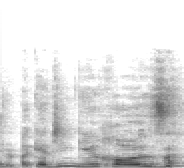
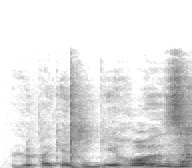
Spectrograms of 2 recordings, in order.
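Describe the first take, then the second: First: "le packaging est rose" repeated higher and louder, leaning on "rose"; insistent repeat. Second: Said in the usual way. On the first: Shown as a demonstration. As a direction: say it again with playful insistence on "rose". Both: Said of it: "Je tiens quand même à le préciser".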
